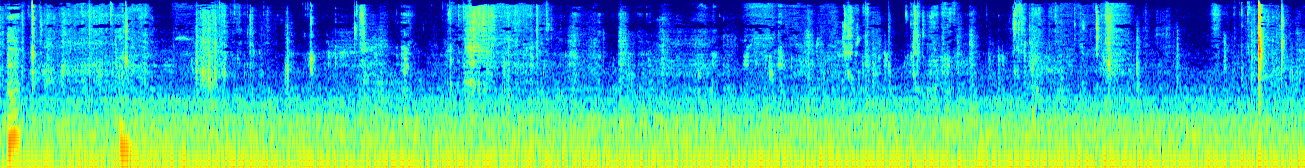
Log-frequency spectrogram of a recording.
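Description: Close-up chewing and biting of fried sliders and fries, with scattered small crunches over a steady low hum, and one sharp click near the end.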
